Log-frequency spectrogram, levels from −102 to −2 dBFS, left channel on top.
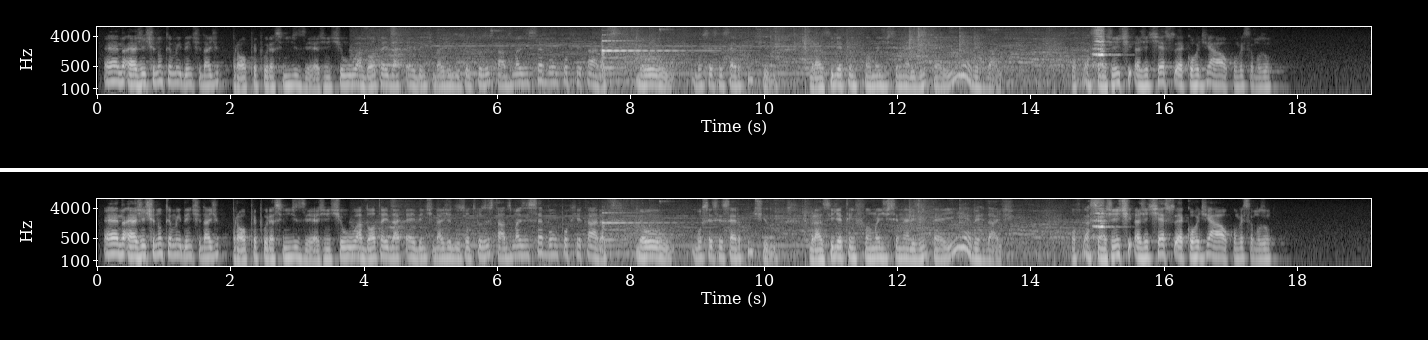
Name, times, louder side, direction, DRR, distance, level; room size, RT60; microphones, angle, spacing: voice 1, 0.1-13.7 14.6-17.7, right 3 dB, 60° right, 15 dB, 0.9 m, -34 dB
sound 1, 3.8-15.1, left 3 dB, 25° left, 1.6 m, -38 dB
Piano, 7.6-9.3 9.7-9.8, left 10 dB, 50° left, 0.8 m, -34 dB
21.5 x 17.0 x 9.6 m, 0.82 s
head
